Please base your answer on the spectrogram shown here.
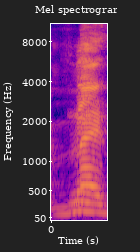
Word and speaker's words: mehu: You pronounce this word mehu. The chick make that ooh sound, right?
